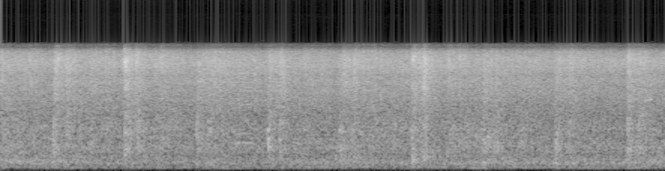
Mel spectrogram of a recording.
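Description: Egarosindur Godhuli passenger train running at speed, heard from inside a carriage by the open window: a steady rush of wheel and rail noise with irregular clicks and knocks of the wheels over the track.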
